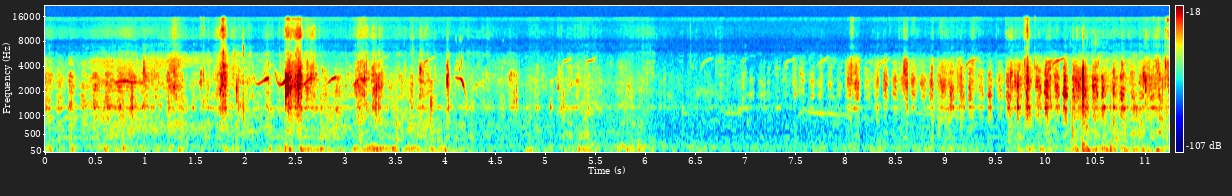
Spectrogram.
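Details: Greyhound kept with cross-breed dogs in a village, panting in rough, breathy bursts of noise that come quickly and unevenly, ease off midway, then return strongly at the end, with faint high bird chirps in the quieter middle stretch.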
